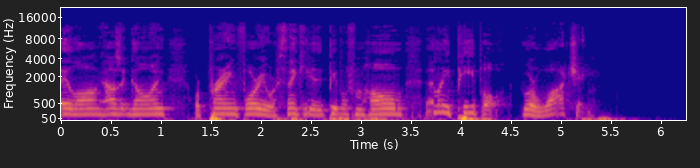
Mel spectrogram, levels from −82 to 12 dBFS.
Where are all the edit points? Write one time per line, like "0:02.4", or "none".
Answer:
0:02.4
0:03.7
0:04.5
